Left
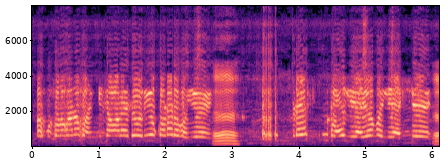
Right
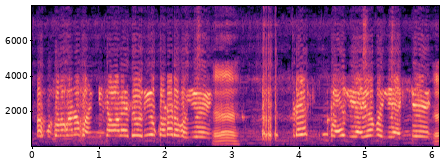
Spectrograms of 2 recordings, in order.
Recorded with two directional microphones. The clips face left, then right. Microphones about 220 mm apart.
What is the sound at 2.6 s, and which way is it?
Speech, 30° left (ahead or behind).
